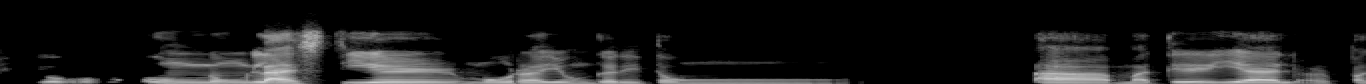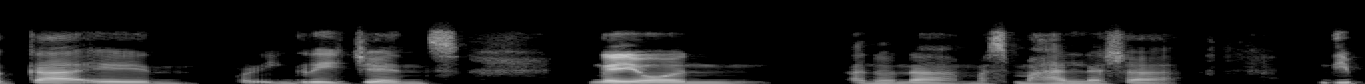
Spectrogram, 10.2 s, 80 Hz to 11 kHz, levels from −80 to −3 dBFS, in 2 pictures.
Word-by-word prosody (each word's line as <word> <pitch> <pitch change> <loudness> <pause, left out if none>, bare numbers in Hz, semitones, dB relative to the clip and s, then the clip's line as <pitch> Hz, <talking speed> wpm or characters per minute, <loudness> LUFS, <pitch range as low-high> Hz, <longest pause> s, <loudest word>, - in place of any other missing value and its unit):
Ku 135 -1 -7 0.2
kung 150 +1 -3
nung 150 0 -2
last 140 +1 +7
year 155 0 +3
mura 120 -3 -1
yung 115 -1 -5
ganitong, 110 -1 -4 1.3
ah, 110 -2 +5
material, 120 +2 +1
or 100 - -13
pagkain, 110 0 -2 0.2
or - - -13
ingredients, 115 -3 -4 0.5
ngayon 120 -4 +4 0.3
ano 115 -2 -8
na 115 -2 -4
mas 105 +3 -6
mahal 105 -2 -5
na 100 - -6
siya. - - -6 0.5
Hindi 160 - -7
120 Hz, 130 wpm, -25 LUFS, 110-135 Hz, 1.3 s, last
